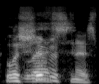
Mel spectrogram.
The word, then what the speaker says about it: lasciviousness: How do I say that word? Lavishness? – Lasciviousness, bro. – Lasciviousness? – Wait till you get the pirate, bro.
